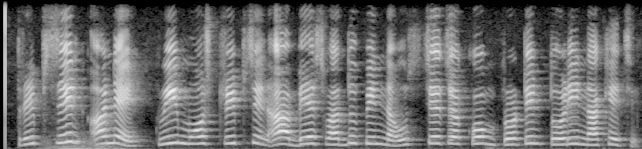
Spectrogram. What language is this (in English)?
Gujarati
